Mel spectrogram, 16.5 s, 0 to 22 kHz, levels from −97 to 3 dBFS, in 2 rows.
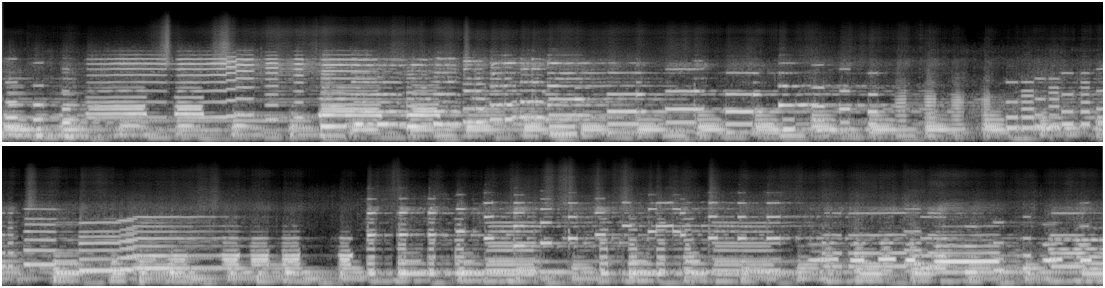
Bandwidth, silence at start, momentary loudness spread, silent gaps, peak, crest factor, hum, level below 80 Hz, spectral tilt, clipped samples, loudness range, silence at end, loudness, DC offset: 10.5 kHz; 0 s; 6 LU; none; -2 dBFS; 16 dB; none; -48 dBFS; -6 dB/octave; under 0.1%; 4 LU; 0 s; -17 LUFS; under 0.1%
